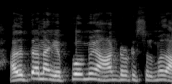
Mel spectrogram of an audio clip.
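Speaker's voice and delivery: usual speaking voice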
